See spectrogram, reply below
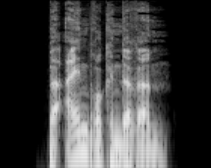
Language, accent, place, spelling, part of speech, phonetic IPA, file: German, Germany, Berlin, beeindruckenderem, adjective, [bəˈʔaɪ̯nˌdʁʊkn̩dəʁəm], De-beeindruckenderem.ogg
- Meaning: strong dative masculine/neuter singular comparative degree of beeindruckend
